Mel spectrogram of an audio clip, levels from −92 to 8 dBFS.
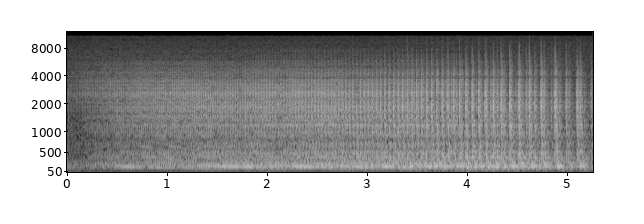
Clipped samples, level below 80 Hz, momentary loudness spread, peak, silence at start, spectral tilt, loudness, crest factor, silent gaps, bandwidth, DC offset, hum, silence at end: under 0.1%; -56 dBFS; 8 LU; -2 dBFS; 0 s; -4.5 dB/octave; -19 LUFS; 18 dB; none; 11.5 kHz; 0.2%; none; 0 s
